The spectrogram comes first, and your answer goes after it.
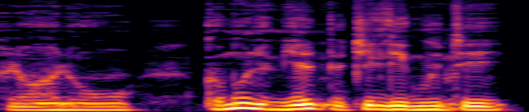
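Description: A man's voice: lowish voice, fairly even intonation, normal speed, mellow, breathy edge, no room sound, clean studio sound. A man voicing a mocking, lecherous police chief in an audiobook. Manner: smug, mocking.

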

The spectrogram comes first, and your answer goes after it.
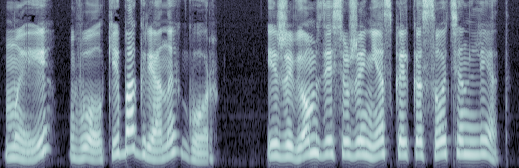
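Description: A woman reading an audiobook voices a plump, gentle female werewolf who speaks softly and calmly. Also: on the high side, no room sound, studio quality. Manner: soft, measured.

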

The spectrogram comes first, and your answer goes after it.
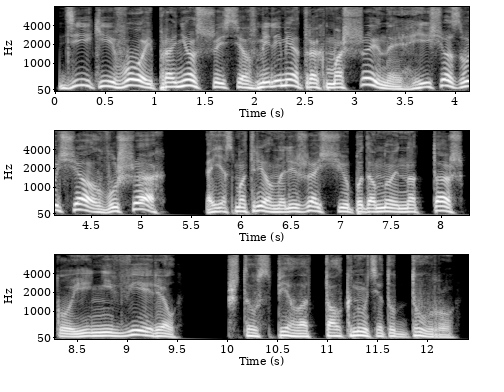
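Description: A man narrating a first-person audiobook in a dramatic, expressive reading. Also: medium pitch, measured pace, no room sound, clean studio sound.

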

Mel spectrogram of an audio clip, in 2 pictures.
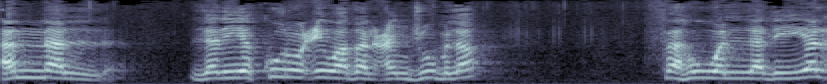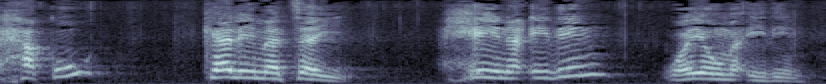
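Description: Male grammar teacher, high voice, quizzes the class and answers himself; dull lo-fi lecture recording. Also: expressive. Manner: asks questions and answers them himself; repeats key words and chants Quran verses slowly.

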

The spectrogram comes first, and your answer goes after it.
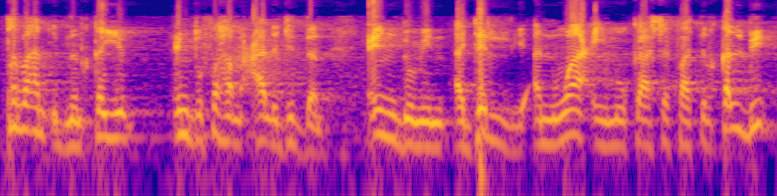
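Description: A man with a Sudanese Arabic accent giving a religious lesson to a live audience, animated and often putting questions to his listeners. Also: mid-range voice, quick pace, long reverb tail, lo-fi sound. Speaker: religious teacher.

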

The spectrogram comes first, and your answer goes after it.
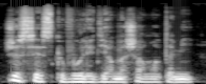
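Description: A man's voice: lowish voice, fairly even intonation, fast, darkish tone, breathy edge. A man reading an audiobook voicing an effusive, evasive aristocratic lord who chatters jovially and talks over others. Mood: breezy jovial.

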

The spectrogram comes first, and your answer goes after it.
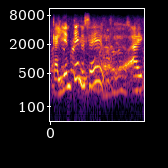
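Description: Slow, hesitant Swiss woman, non-native. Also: high voice, very animated. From Switzerland. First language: not Spanish. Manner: hesitant, soft-spoken. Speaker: event participant. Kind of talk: vox-pop interview. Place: outdoor community gathering. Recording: lo-fi outdoor field recording with crowd.

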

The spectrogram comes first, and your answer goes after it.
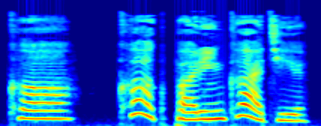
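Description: Woman reading a coquettish young woman, raised pitch, bit louder, dry close recording. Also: animated, moderate pace, no echo, lightly acted. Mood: suspicious. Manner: coquettish, later sulky.

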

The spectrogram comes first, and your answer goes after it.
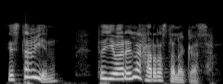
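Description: A man voicing a cheeky, lazy wooden puppet boy in a high, childlike, pleading voice. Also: huge pitch swings, fast, no room sound, lo-fi sound. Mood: eager. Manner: high pleading childlike voice, stammers when moved.

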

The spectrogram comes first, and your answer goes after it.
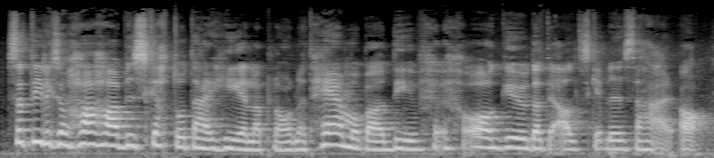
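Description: A young woman telling a chaotic travel story in a casual chat, her voice jumping high as she acts out the panic. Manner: animated, jumps to high excited pitch when retelling panic. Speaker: podcast host.

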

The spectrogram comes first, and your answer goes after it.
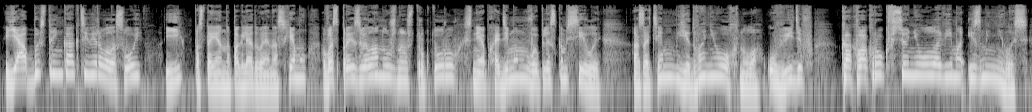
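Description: A woman narrating a fantasy audiobook in the first person, with expressive storytelling. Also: medium pitch, moderate pace, no room sound.

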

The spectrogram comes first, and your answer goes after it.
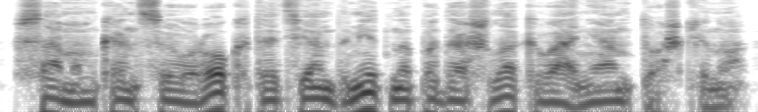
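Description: Low-voiced man reading a children's tale. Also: fast, breathy edge, no echo, clean studio sound. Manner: expressive, sing-song reading for children. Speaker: narrator. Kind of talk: storybook narration.

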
